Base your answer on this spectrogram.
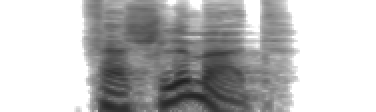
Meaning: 1. past participle of verschlimmern 2. inflection of verschlimmern: third-person singular present 3. inflection of verschlimmern: second-person plural present
- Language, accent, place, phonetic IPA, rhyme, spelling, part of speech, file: German, Germany, Berlin, [fɛɐ̯ˈʃlɪmɐt], -ɪmɐt, verschlimmert, verb, De-verschlimmert.ogg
